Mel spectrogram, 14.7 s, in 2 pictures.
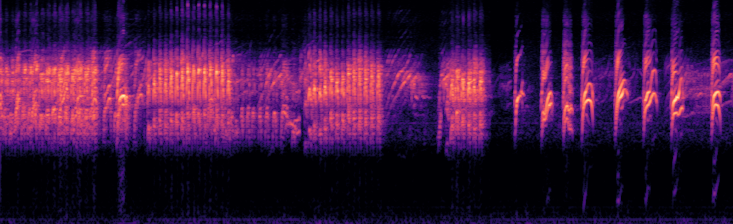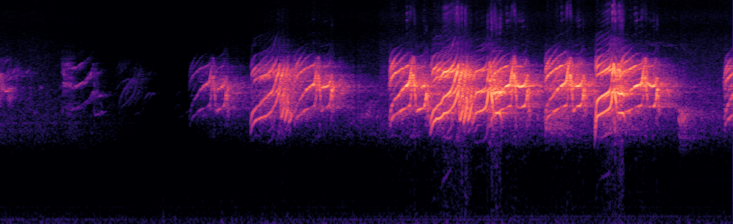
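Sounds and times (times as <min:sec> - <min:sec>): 
rock sparrow calls: 0:00.0 - 0:07.5, 0:11.6 - 0:13.8.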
